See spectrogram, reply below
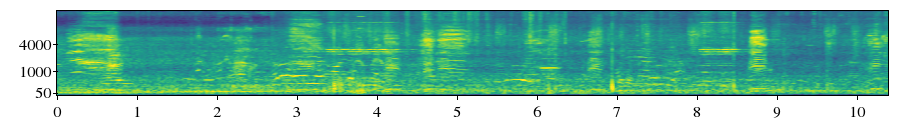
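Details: Ducks playing on Bhimtal lake call in a busy chorus of harsh, nasal honking quacks, overlapping and repeated throughout, over a steady background murmur with possible faint voices.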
